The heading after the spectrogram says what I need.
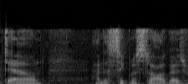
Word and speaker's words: sigma star: And so that would be pronounced sigma star, represents the antibonding sigma orbital.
